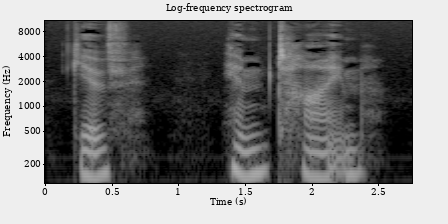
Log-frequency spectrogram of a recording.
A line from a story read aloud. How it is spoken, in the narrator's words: said slowly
